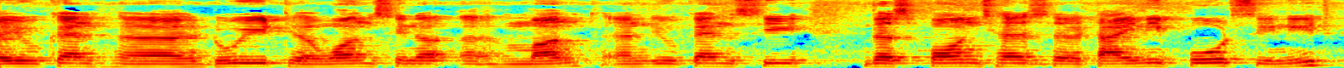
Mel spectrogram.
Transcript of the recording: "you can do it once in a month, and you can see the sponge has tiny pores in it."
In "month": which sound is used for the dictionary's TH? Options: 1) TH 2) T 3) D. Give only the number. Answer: 2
